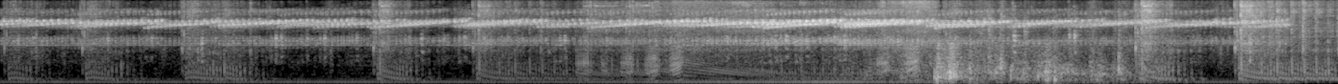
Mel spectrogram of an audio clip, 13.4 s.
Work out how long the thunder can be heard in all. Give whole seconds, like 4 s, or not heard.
3 s.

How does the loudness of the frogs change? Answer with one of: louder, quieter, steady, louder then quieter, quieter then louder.
louder then quieter.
